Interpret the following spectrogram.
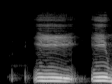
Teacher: तालू से यानी जहां से आप च छ बोल रहे हैं वहीं से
